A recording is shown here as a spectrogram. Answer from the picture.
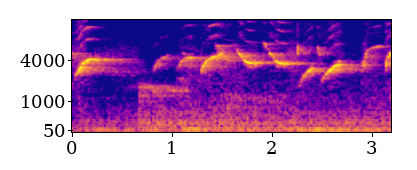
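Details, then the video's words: Canary song for training white-rumped shamas, with spaced upward-slurred whistles and short sweeps, a lower flat note early on, and faint background hum. "Suara Burung Kenari Cocok Untuk Masteran Burung Murai Batu"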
